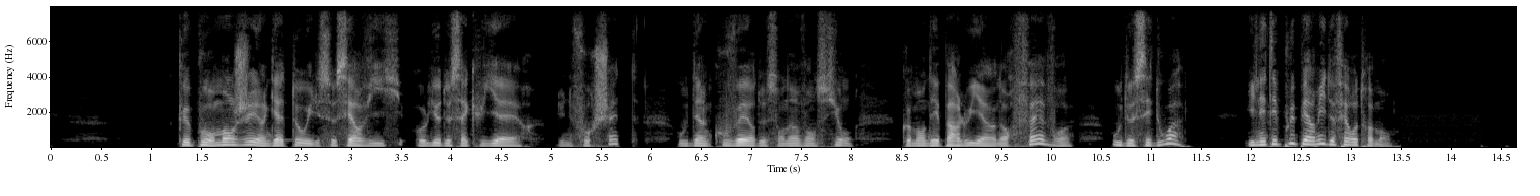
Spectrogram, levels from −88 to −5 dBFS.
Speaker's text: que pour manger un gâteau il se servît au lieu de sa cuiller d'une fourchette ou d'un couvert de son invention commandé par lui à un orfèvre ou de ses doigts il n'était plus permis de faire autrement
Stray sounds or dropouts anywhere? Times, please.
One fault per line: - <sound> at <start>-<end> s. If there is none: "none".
none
